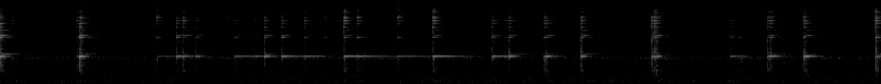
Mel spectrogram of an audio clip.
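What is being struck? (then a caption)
Porcelain gravy boat. A porcelain gravy boat is tapped gently with the fingers in a series of irregular, light clinks. Each tap gives a short ceramic ring centred near 1.4 kHz with bright, high overtones that fade quickly against a quiet background.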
